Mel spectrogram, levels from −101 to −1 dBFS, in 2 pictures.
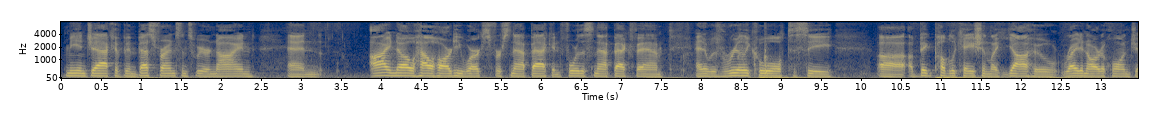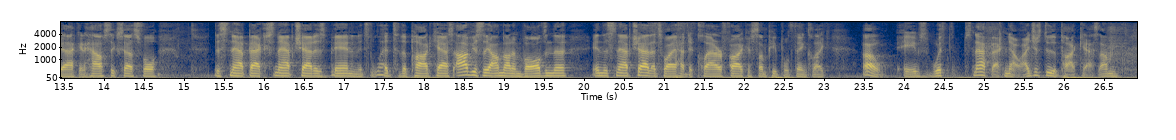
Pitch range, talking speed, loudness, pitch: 125-140 Hz, 195 wpm, -22 LUFS, 130 Hz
